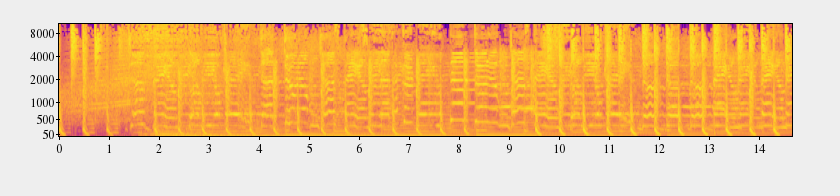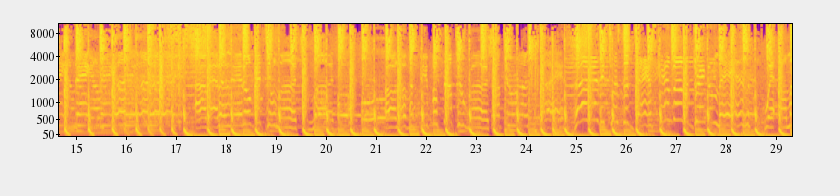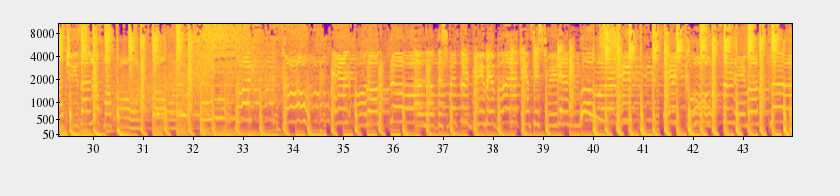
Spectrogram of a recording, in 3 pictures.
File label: 126bpm Dbm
